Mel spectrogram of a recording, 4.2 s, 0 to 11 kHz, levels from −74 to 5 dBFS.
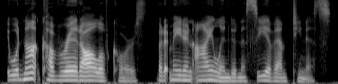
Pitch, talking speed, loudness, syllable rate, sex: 160 Hz, 255 wpm, -20 LUFS, 5.9 syllables/s, female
